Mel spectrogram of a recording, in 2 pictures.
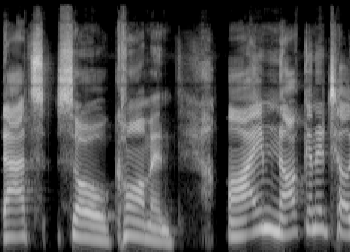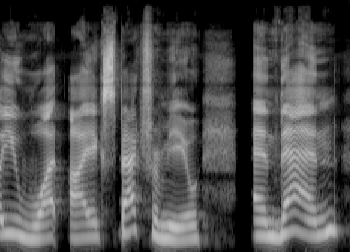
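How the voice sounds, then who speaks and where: Woman, podcast co-host, casual chat, frank, teasing, medium pitch, dry studio sound. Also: animated, takes it slowly, smooth, no echo. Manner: teasing, frank, talks about relationship dynamics.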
